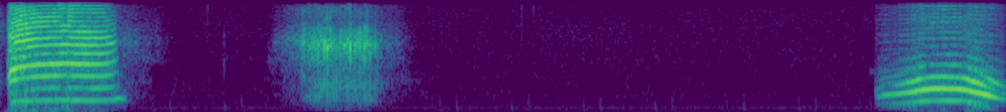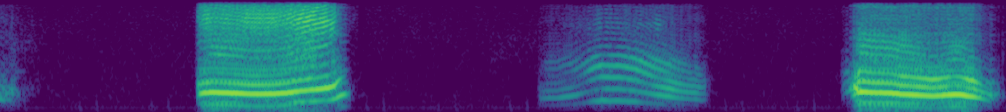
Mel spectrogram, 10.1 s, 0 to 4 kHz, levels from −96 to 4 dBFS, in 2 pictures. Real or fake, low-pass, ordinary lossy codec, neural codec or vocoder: real; 3.6 kHz; none; none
